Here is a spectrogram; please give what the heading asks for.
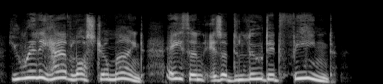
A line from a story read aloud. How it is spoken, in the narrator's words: she yelled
